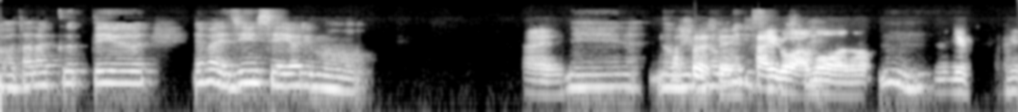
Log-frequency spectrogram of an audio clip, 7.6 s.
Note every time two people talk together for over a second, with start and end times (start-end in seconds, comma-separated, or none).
5.0-6.3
